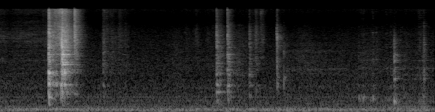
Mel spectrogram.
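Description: Thin titanium windscreen sections clinking against a metal pot as they are packed inside it: one ringing metallic clink about half a second in, then a few lighter clicks, and a small tap near the end as the lid is set on.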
